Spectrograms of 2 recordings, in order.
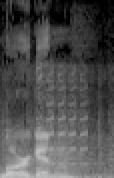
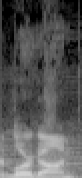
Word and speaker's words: Lorgon: Yeah, been watching Lorgan, or Lorgon, that's how it's pronounced.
